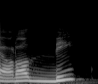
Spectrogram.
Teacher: جب ہم پڑھیں گے ربی تو ہم یہ جو کرکراہٹ ہوتی ہے را میں یہ نہیں آنی چاہیے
